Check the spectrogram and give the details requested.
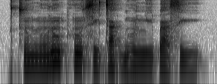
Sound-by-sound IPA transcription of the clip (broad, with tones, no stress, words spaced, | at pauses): t͡sũ˨ŋũ˨˦ ɾũ˦pʰũ˦si˨ta˦ ɡ͡bũ˨ ɲi˨ɓa˨si˦˨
